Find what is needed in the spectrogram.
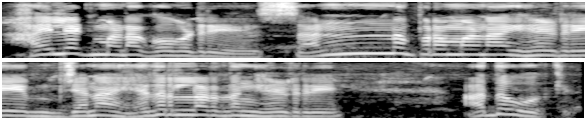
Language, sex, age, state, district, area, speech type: Kannada, male, 30-45, Karnataka, Dharwad, urban, spontaneous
